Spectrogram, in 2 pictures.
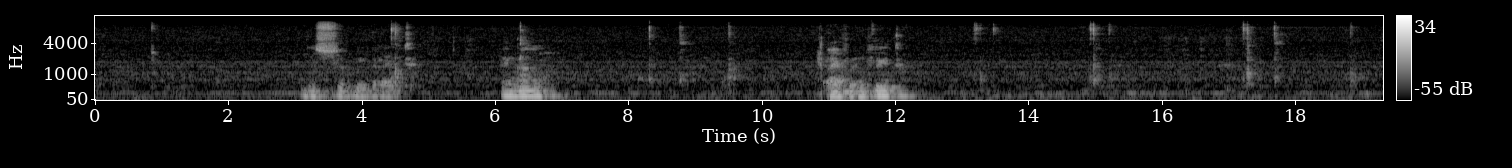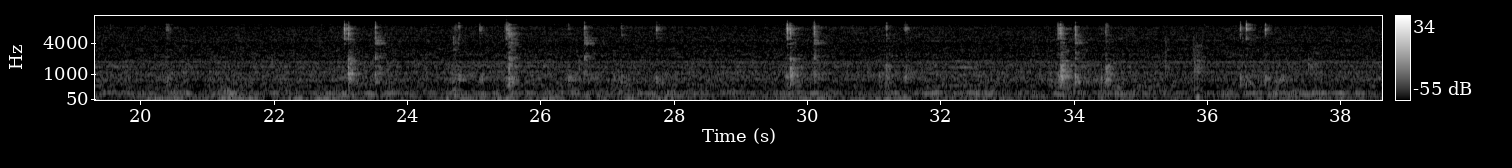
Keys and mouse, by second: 6.5-8.2 middle drag, 8.8 middle click, 11.8-13.2 drag, 13.5-15.0 drag, 15.3-17.3 drag, 17.9-19.0 middle drag, 20.5-23.1 drag, 23.7-24.7 middle drag, 25.3 shift+click, 26.7 middle click, 27.8-29.8 right drag, 30.2 middle click, 31.5-33.9 shift+right drag, 34.2 middle click, 35.8 f, 36.9-38.6 drag.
